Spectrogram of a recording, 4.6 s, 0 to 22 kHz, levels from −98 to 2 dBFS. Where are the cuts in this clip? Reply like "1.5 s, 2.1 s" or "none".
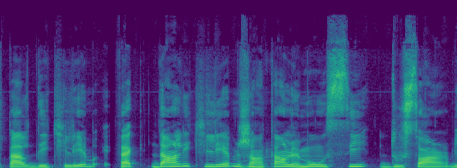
1.0 s

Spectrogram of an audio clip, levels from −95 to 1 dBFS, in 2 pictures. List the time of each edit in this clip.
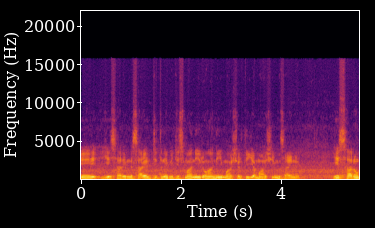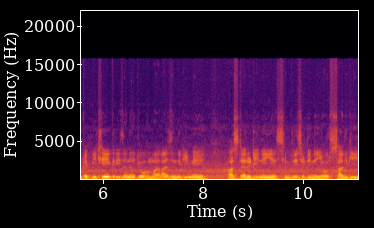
none

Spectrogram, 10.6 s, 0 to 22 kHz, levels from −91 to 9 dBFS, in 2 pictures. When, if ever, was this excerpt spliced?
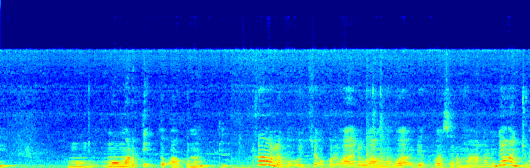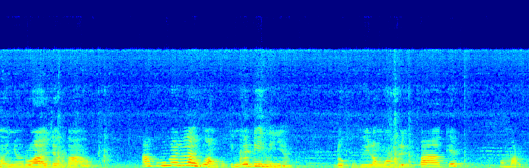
none

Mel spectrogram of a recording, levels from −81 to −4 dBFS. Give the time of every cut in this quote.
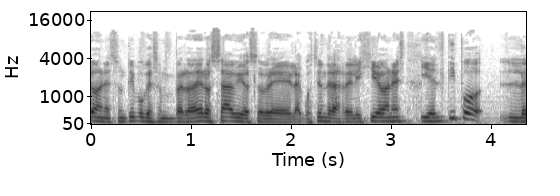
3.2 s

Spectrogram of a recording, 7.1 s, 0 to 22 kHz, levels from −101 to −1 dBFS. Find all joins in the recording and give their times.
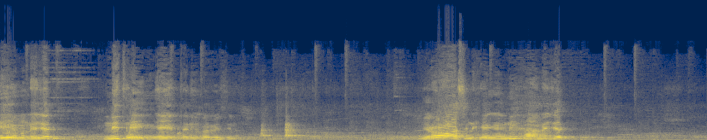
none

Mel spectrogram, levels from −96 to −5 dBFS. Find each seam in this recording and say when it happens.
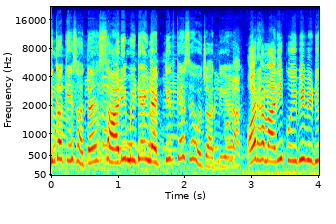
2.8 s

